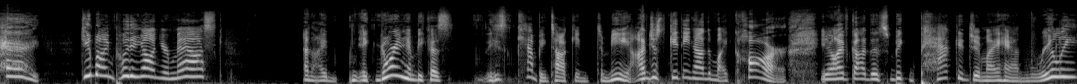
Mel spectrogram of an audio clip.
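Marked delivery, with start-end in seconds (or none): 0.0-2.2 put-on, very high, shrill shrieking scream. Retelling what a guy in line yelled at the speaker, imitating him screaming. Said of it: "a guy in line screams at me and says".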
